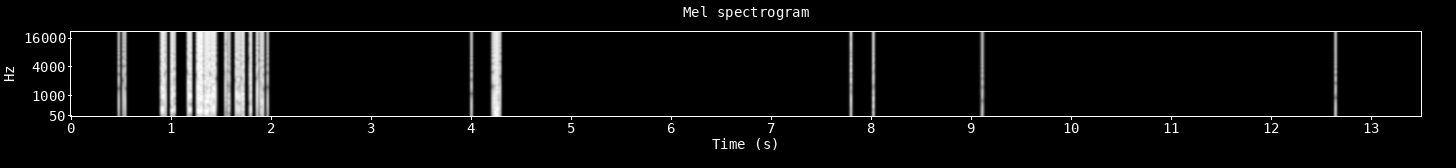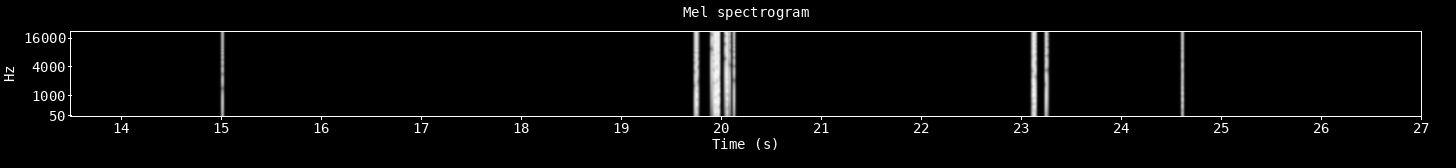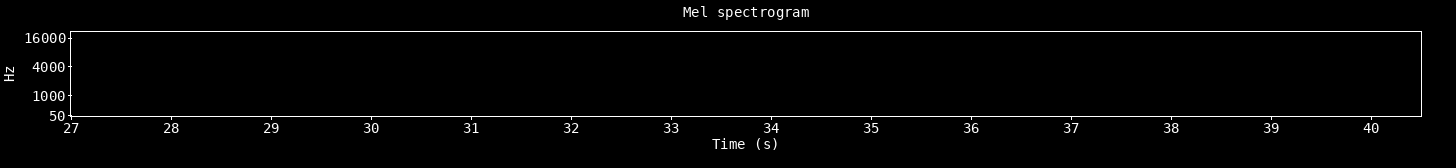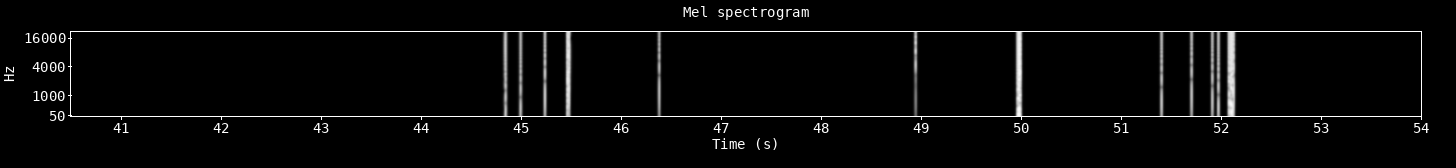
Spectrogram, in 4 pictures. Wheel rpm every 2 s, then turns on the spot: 0, 0, 0, 0, 0, 0, 0, 0, 0, 0, 0, 0, 0, 0, 0, 0, 0, 0, 0, 0, 0, 0, 0, 0, 0, 0, 0.
none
